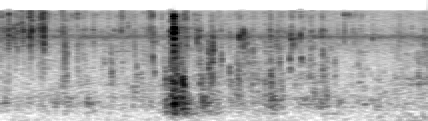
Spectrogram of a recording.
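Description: Rustling handling noise from a handheld camera carried along on foot, with one sharp knock a little under a second in.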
